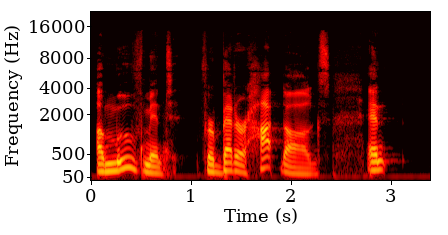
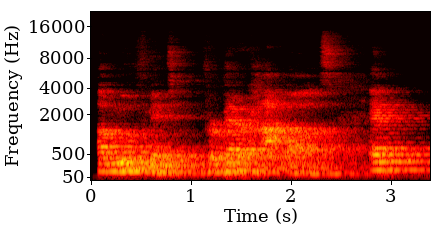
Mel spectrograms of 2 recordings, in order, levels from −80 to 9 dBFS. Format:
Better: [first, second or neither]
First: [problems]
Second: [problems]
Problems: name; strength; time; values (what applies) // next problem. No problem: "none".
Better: first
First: none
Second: room echo; strong; dies away in 1.5 s // off-mic speech; far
